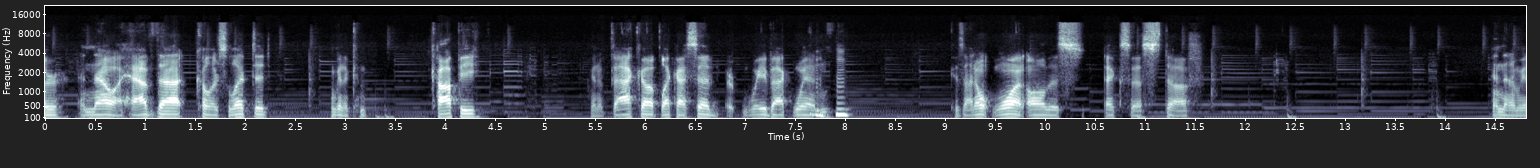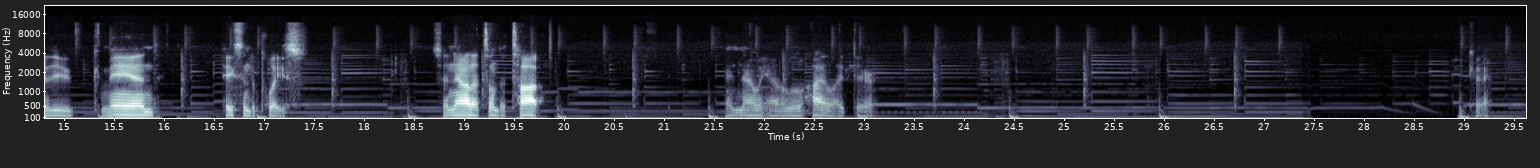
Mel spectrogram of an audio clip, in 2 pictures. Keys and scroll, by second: 2.4 super+c, 4.5 super+c, 5.4 super+z, 9.6 super+z, 11.2 BackSpace, 12.3 shift+super+z, 13.7 super+z, 15.9 super+f, 17.8 super+-, 19.2 super+g, 19.6 i, 21.2 a, 22.5 space, 24.6 z, 25.3 a, 29.3 super+-.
